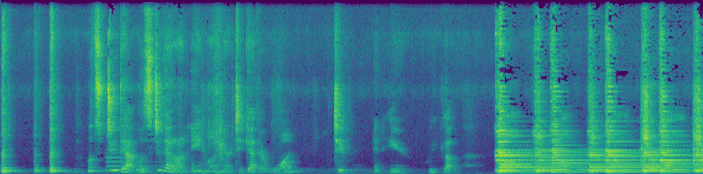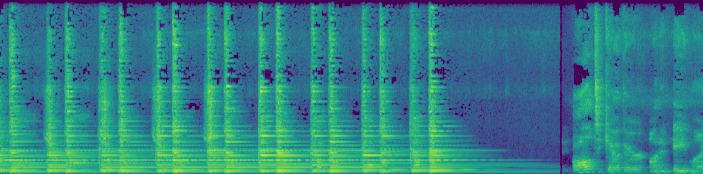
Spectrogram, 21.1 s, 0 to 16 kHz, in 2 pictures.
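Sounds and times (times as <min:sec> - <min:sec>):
ukulele strumming: 0:00.0 - 0:02.2, 0:07.4 - 0:18.8.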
